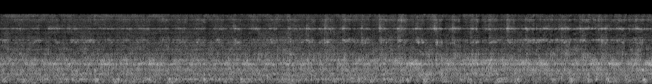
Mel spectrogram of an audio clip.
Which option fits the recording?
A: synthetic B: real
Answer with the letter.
A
